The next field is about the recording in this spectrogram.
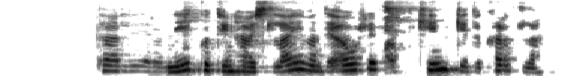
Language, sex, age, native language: Icelandic, female, 40-49, Icelandic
